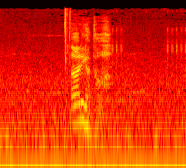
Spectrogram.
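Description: An older man exclaims cheerfully and briefly.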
